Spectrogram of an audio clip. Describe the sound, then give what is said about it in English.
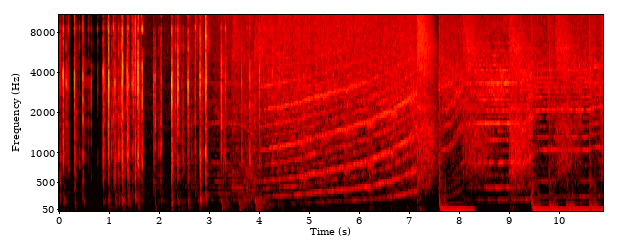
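Typing on a computer keyboard opens with a burst of quick, uneven key clicks, followed by a sustained humming tone with faint mechanical ticking underneath. “throughout this piece, I typed 150 words.”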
